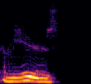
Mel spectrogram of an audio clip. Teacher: when you say amuse you spend very very little time on the a you you it's like you're trying to rush to get to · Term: reduced vowels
